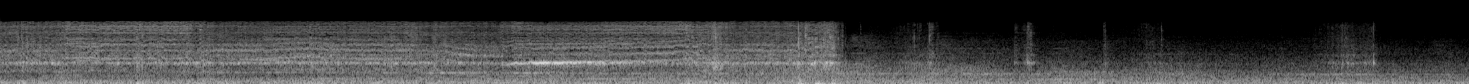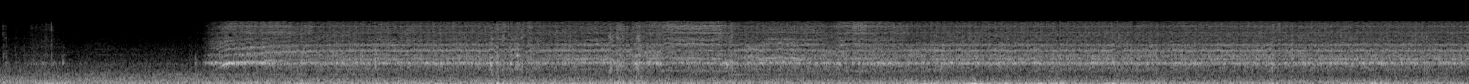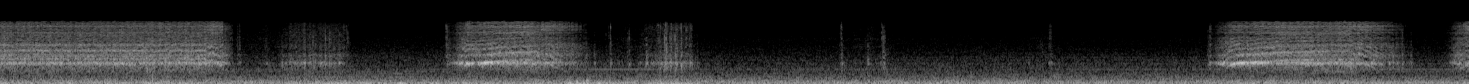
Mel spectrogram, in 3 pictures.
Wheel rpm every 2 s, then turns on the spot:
160, 160, 130, 150, 30, 10, 10, 0, 90, 160, 160, 160, 160, 160, 160, 130, 20, 50, 0, 0, 20, 80.
8-10 12-14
